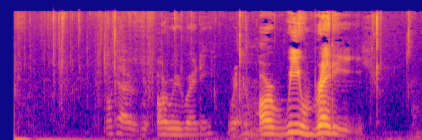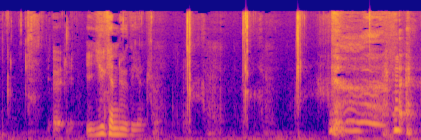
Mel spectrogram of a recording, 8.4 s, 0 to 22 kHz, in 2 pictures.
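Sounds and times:
speech: 0:01.3 - 0:03.8, 0:05.1 - 0:05.9
chewing noise: 0:03.6 - 0:08.2
crisp crunching bites of food: 0:03.7 - 0:04.9, 0:05.6 - 0:07.6.

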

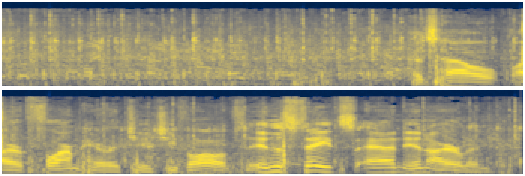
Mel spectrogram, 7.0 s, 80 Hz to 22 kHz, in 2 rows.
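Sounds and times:
stationary diesel engine running with knocking chug: 0:00.0 - 0:06.9
speech: 0:02.8 - 0:06.9.

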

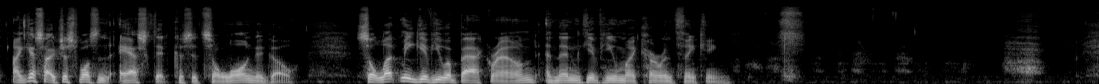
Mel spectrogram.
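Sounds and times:
speech: 0:00.1 - 0:08.0
dog huffing and panting: 0:07.3 - 0:10.5.

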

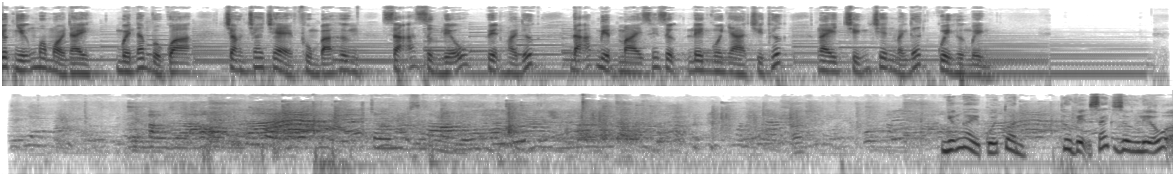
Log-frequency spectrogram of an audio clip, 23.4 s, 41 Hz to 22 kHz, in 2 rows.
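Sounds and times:
speech: 0:00.0 - 0:10.0, 0:21.1 - 0:23.4
crowd of children chattering, laughing and playing indoors in a library: 0:11.8 - 0:23.4.

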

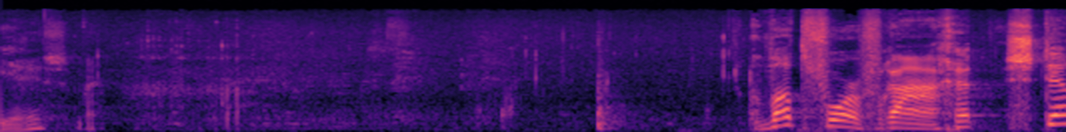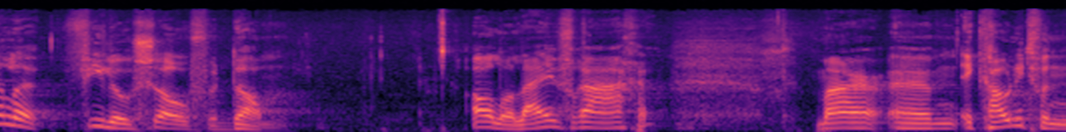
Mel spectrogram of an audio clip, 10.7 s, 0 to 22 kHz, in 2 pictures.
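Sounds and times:
speech: 0:00.0 - 0:00.6, 0:03.8 - 0:06.8, 0:07.7 - 0:10.6
sipping water: 0:00.6 - 0:03.8
swallows: 0:00.7 - 0:02.9.

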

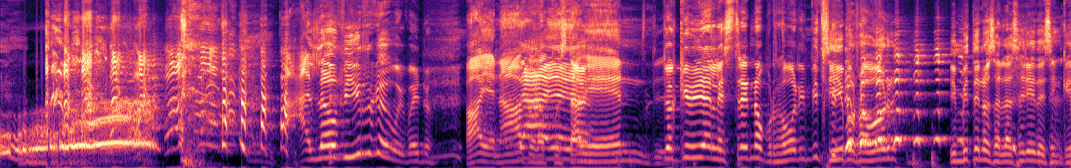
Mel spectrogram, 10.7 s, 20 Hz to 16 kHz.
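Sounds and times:
loud drawn-out stomach growl: 0:00.0 - 0:00.5
short bursts of laughter: 0:00.4 - 0:03.1, 0:08.3 - 0:10.2
speech: 0:03.1 - 0:10.6.

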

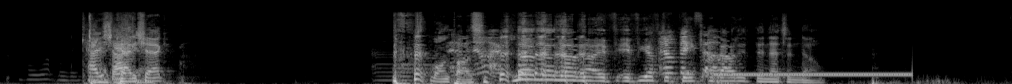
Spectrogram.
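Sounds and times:
speech: 0:00.3 - 0:01.8, 0:04.2 - 0:08.3
laughter: 0:03.9 - 0:07.0
short electronic phone ring: 0:07.0 - 0:09.2.

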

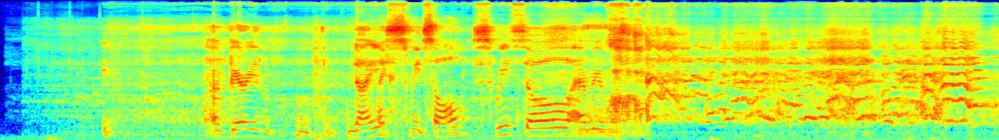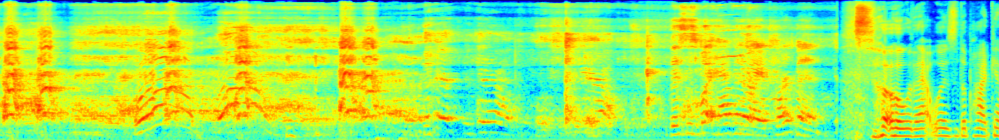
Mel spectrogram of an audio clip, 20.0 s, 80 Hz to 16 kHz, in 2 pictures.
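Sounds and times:
parents imitating dogs barking and growling: 0:00.5 - 0:18.7
laughter: 0:00.5 - 0:19.1
speech: 0:02.2 - 0:11.8, 0:16.8 - 0:19.9.

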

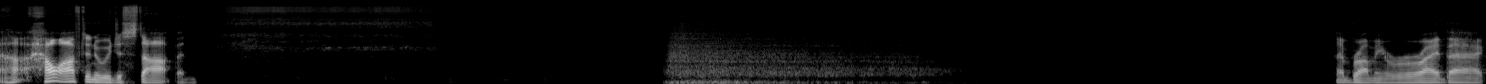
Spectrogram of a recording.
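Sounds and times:
speech: 0:00.1 - 0:02.0, 0:13.4 - 0:14.8
slow deep breathing exercise: 0:02.2 - 0:04.4, 0:06.6 - 0:09.7.

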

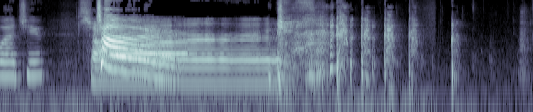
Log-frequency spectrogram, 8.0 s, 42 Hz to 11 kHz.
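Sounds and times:
speech: 0:00.3 - 0:02.8
person with a recent cough coughing: 0:04.0 - 0:07.0.

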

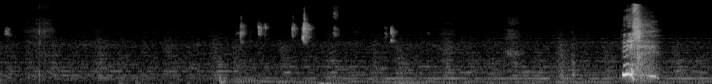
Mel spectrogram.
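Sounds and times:
faint clicks: 0:02.4 - 0:04.1
sneeze: 0:06.2 - 0:06.7.

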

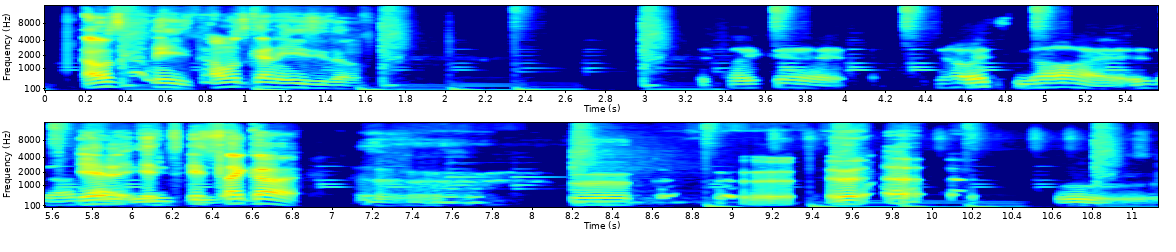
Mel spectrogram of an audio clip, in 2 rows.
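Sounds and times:
speech: 0:00.2 - 0:01.7, 0:03.4 - 0:11.1
person imitating a zombie with guttural groans and grunts: 0:07.2 - 0:11.1.

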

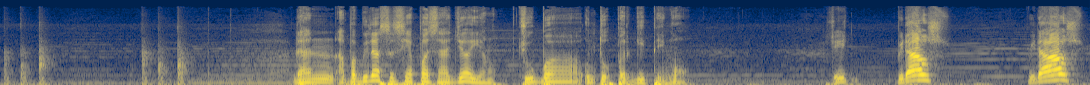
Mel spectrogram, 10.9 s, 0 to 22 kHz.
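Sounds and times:
knocking on living-room window glass at night: 0:00.0 - 0:00.6, 0:01.4 - 0:02.0
faint taps: 0:01.4 - 0:02.2
speech: 0:02.9 - 0:07.0, 0:08.3 - 0:09.5, 0:10.3 - 0:10.8.

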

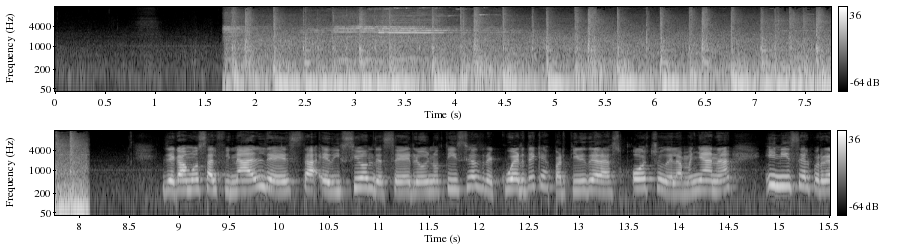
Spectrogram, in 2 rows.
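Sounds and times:
morning road traffic passing in the Taras area toward Cartago: 0:01.7 - 0:08.1
speech: 0:08.9 - 0:15.5.

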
